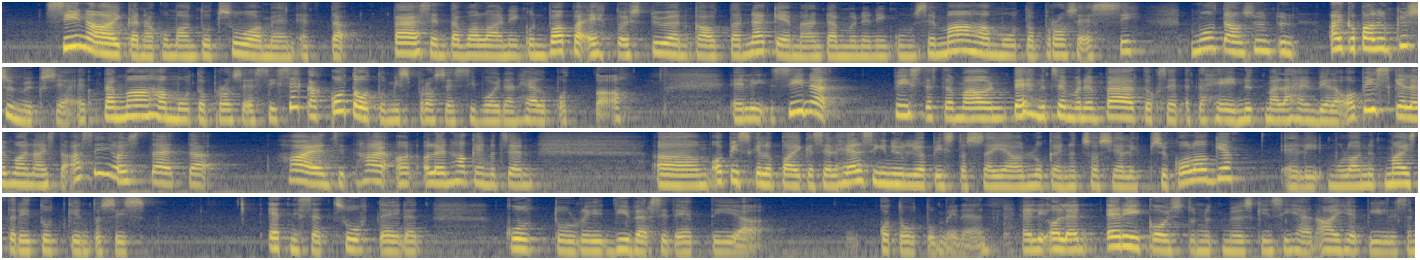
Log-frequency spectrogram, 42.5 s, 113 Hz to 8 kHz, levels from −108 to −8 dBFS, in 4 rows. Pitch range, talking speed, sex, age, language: 185-245 Hz, 115 wpm, female, 30-49, Finnish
